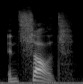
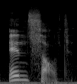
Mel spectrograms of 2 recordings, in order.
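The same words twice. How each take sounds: First: The stress is on the second syllable. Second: The stress is on the first syllable. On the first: It is used as a verb. "insult as a verb" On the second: It is used as a noun. "insult as a noun"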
